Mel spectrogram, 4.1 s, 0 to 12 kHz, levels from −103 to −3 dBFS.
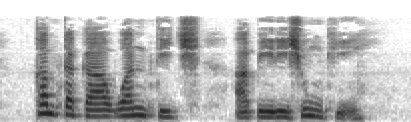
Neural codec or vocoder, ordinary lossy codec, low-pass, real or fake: none; MP3, 96 kbps; 7.2 kHz; real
